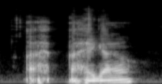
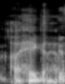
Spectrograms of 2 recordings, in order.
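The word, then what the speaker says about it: ahegao: Like if you're listening, a hegao. – I guess that sounds actually pretty good. – A hegao.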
